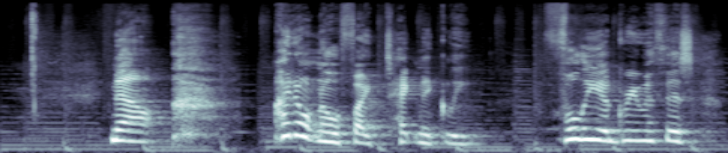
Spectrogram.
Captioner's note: sighs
